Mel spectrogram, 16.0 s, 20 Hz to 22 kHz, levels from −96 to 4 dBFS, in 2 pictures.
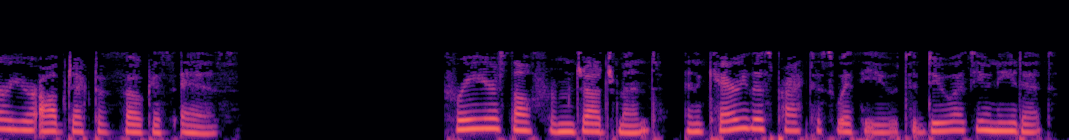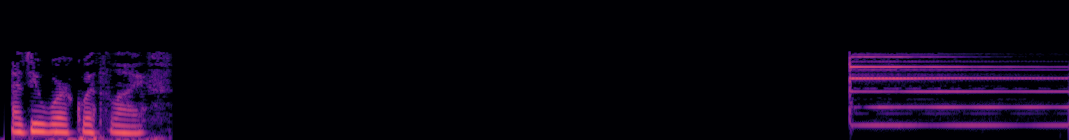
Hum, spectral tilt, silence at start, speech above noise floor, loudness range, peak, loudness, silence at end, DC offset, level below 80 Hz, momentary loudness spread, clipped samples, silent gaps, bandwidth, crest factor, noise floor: none; -5 dB/octave; 0 s; over 56 dB; 9 LU; -18 dBFS; -35 LUFS; 0 s; under 0.1%; -56 dBFS; 11 LU; under 0.1%; 1.83-3.34 s, 5.02-5.06 s, 8.06-8.11 s, 9.32-14.39 s; 5.8 kHz; 20 dB; under -90 dBFS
